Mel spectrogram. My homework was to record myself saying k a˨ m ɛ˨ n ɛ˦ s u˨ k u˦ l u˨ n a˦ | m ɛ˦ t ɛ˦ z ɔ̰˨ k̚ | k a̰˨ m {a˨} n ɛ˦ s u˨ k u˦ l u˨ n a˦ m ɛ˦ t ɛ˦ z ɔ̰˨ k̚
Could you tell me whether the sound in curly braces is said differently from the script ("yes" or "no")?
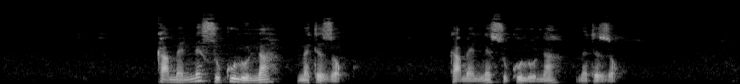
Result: yes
